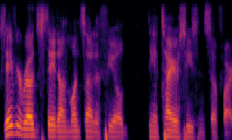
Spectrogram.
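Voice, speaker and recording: An ordinary speaking voice from a man at a fairly quick pace, with ordinary pitch variation. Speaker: fantasy sports show host. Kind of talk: casual sports analysis chat.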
